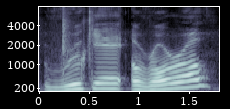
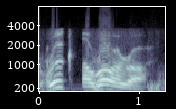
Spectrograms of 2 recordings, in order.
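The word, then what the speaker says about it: Orhorhoro: for it that's okay ruk aoro that's pretty good Rook yeah even add one more in there Rook auror Rook auror we have a lot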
